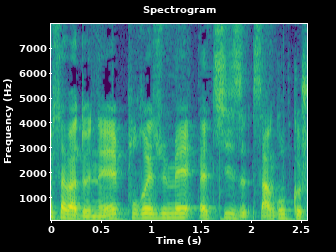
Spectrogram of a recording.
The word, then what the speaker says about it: ATEEZ: Aujourd'hui on va parler d'un groupe d'Angers, déjà parlé plein de fois sur la chaîne, c'est ATEEZ, enfin ATEEZ plutôt, si on le prononce bien.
